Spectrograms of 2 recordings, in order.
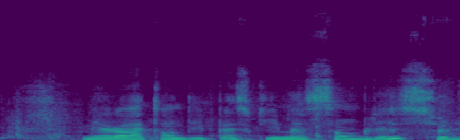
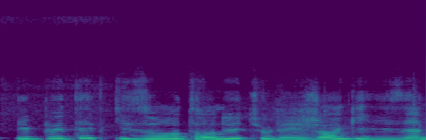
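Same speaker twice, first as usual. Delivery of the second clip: usual speaking voice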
